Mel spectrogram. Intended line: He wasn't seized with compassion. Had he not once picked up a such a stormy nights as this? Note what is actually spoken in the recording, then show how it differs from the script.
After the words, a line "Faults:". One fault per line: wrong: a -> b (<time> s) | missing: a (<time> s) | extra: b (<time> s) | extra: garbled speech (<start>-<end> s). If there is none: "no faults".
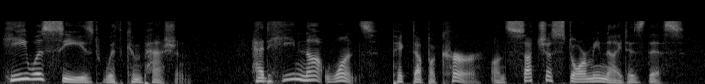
He was seized with compassion. Had he not once picked up a cur on such a stormy night as this?
Faults:
wrong: wasn't -> was (0.3 s)
extra: cur on (4.3 s)
wrong: nights -> night (6.0 s)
